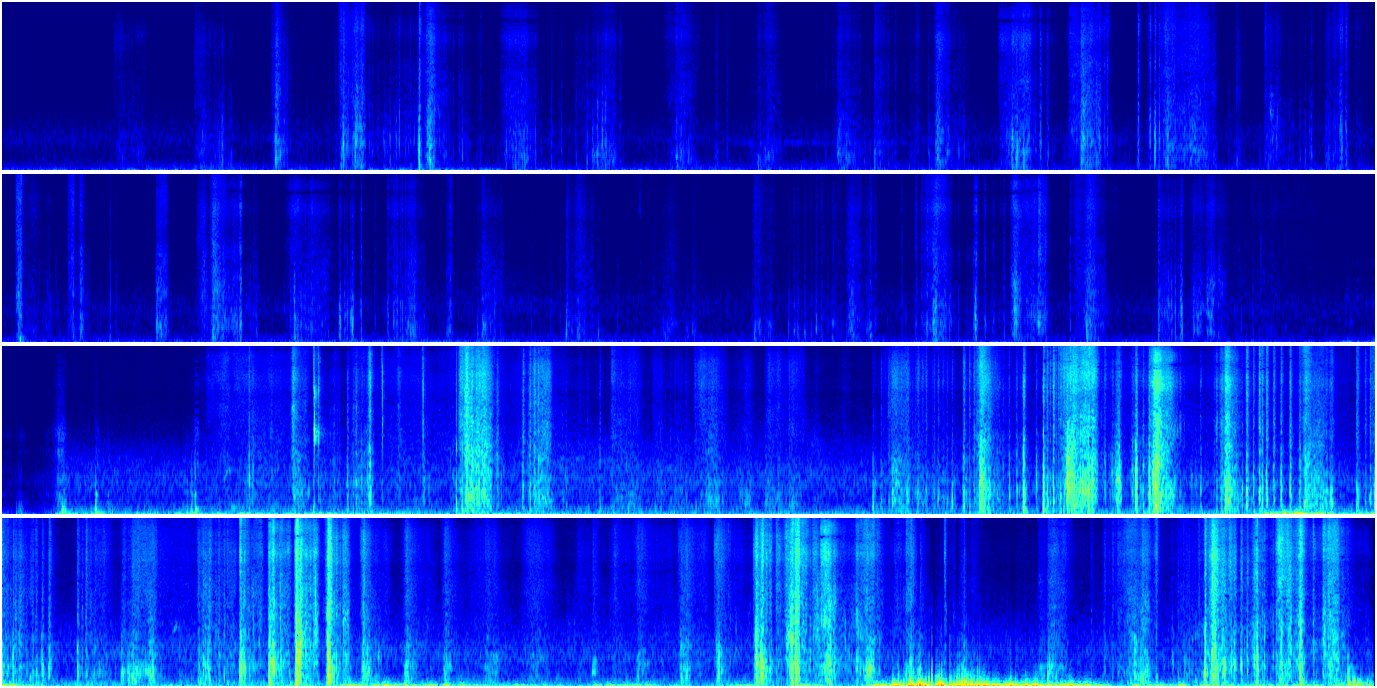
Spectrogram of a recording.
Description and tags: Walking snow
walking, snow, walk, foot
